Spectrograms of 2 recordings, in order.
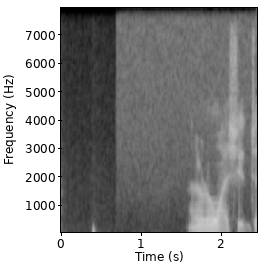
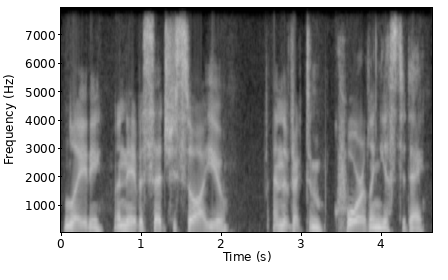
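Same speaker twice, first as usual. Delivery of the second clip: lower-pitched officer, matter-of-fact; police interrogator; 3 semitones lower than usual. Acted. Officer questions a murder suspect, stern low voice. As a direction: play the cop laying out evidence.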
